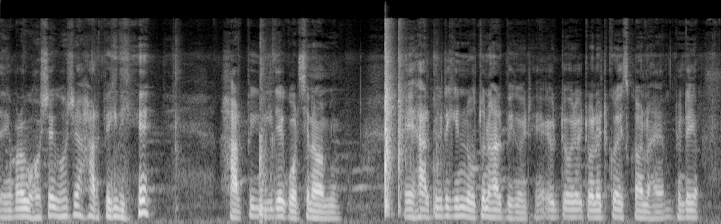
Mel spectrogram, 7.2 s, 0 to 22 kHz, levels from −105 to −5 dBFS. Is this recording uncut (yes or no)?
yes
